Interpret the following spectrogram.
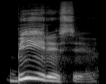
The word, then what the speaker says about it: Beerus: Therefore he named him after the Japanese approximation of the German pronunciation of virus beerus.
